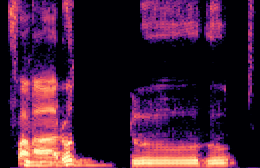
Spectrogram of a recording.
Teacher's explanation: Biar tampak dobel maka ditekan. Farud duhu dal domah wawu sukun matobi'i panjang dua harokat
